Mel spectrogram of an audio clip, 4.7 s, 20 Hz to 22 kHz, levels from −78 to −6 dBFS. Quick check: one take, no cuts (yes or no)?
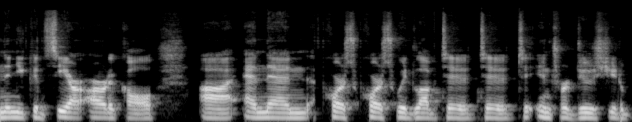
no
